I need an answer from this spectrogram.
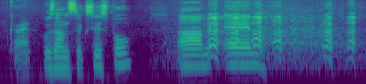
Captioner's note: laughter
